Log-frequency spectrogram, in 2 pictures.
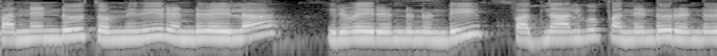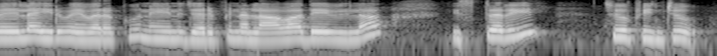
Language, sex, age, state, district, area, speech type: Telugu, female, 30-45, Telangana, Vikarabad, urban, read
